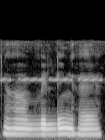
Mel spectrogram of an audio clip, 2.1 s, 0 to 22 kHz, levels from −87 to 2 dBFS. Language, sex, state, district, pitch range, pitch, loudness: Hindi, male, Chhattisgarh, Jashpur, 115-125 Hz, 120 Hz, -15 LUFS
